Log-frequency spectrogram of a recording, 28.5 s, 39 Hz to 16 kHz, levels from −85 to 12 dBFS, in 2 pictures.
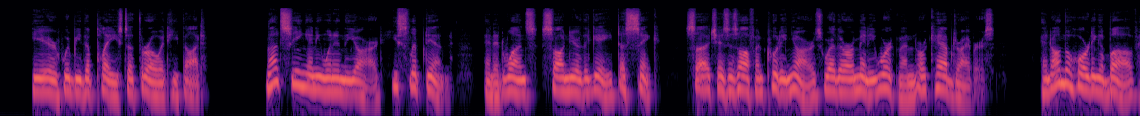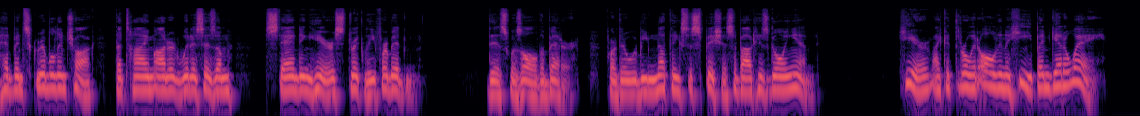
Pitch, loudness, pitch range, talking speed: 145 Hz, -28 LUFS, 125-155 Hz, 185 wpm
